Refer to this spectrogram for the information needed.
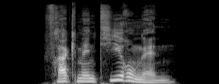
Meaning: plural of Fragmentierung
- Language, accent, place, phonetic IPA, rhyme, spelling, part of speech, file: German, Germany, Berlin, [fʁaɡmɛnˈtiːʁʊŋən], -iːʁʊŋən, Fragmentierungen, noun, De-Fragmentierungen.ogg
